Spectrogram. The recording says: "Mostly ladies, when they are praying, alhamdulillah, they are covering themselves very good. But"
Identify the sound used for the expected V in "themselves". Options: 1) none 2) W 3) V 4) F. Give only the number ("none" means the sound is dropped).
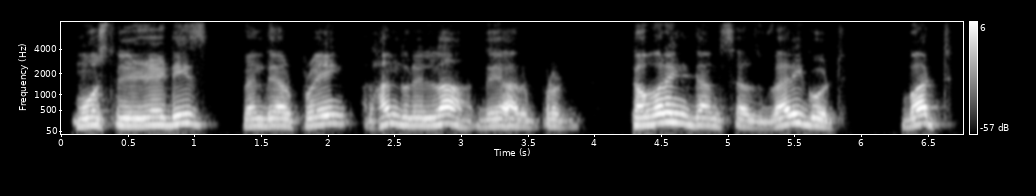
1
